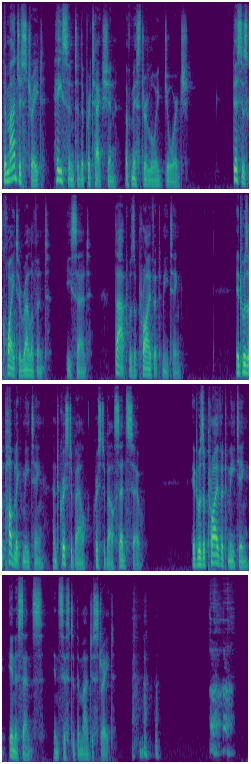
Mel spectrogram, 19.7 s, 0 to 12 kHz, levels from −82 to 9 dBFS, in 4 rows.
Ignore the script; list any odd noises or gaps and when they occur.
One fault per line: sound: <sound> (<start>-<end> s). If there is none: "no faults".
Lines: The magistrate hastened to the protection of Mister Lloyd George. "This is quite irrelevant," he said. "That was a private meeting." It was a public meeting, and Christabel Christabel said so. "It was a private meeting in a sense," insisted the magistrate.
sound: laugh (17.4-18.0 s)
sound: laugh (19.0-19.5 s)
